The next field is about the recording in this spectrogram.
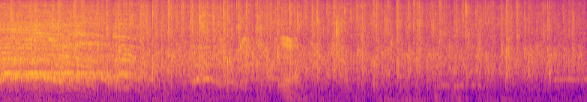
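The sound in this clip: Applause and cheering from a concert audience welcoming the Flaming Lips on stage: a dense, steady roar of clapping with whoops, loudest at the start and easing slightly over time.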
